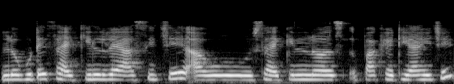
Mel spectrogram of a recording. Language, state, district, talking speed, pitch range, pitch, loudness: Sambalpuri, Odisha, Sambalpur, 145 wpm, 210-230 Hz, 220 Hz, -11 LUFS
